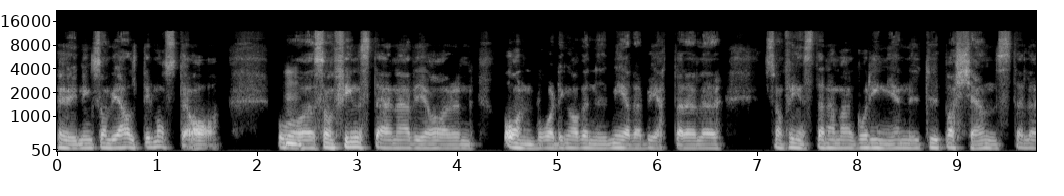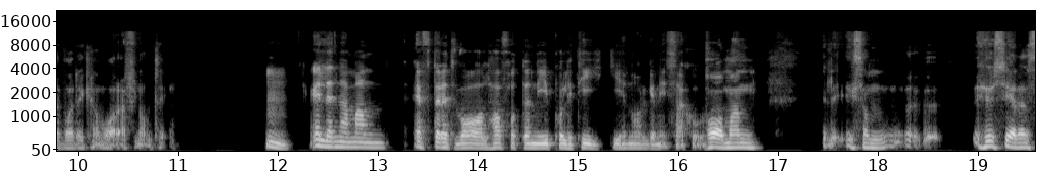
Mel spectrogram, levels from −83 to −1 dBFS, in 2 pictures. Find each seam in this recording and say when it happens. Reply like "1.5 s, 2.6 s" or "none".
16.3 s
